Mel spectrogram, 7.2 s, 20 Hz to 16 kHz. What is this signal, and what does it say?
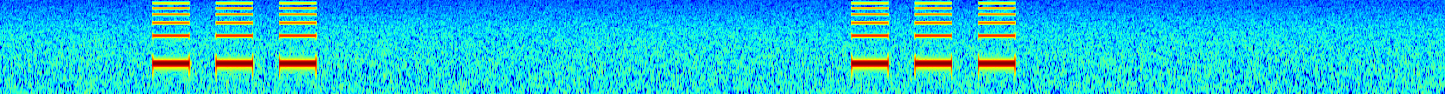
Beep code, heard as beeps from a small speaker, played twice, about 1260 Hz. 3 short. In AMI BIOS tables: failure in the first 64 KB of memory; in Dell tables: chipset error.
